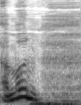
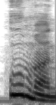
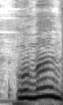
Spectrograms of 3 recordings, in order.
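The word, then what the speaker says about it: אומן: Aleph Mem Vav Nun, Amon, mais il dit ne prononce pas Amon, mais Ouman, il faut bouger le Vav. Ouman, c'est un artisan, un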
